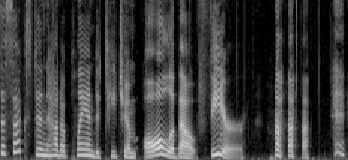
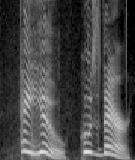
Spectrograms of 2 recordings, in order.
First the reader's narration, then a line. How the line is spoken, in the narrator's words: he yelled out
